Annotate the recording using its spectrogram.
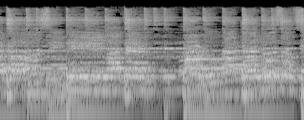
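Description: A church choir singing a gospel hymn together, backed by an electronic keyboard holding steady low notes.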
